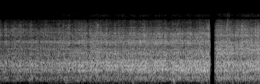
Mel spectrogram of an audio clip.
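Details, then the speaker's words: Sur-Ron Light Bee electric motor after hall sensor replacement, test ride: harsh steady grinding roar with no drive; owner believes the motor is completely blown internally. "I think that's the motor completely done it sounds absolutely awful it was going so well it was so fast it was working exactly how it should be and now I've got nothing"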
